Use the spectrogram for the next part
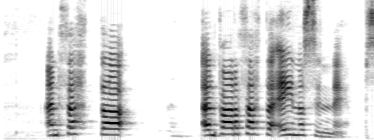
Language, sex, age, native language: Icelandic, female, 30-39, Icelandic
